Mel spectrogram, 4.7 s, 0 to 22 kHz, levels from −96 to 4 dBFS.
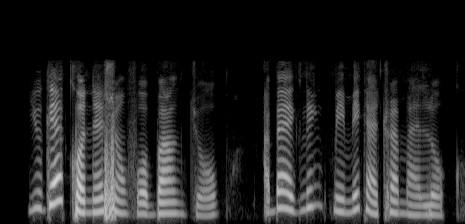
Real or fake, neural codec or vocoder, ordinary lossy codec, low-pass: real; none; MP3, 64 kbps; 7.2 kHz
